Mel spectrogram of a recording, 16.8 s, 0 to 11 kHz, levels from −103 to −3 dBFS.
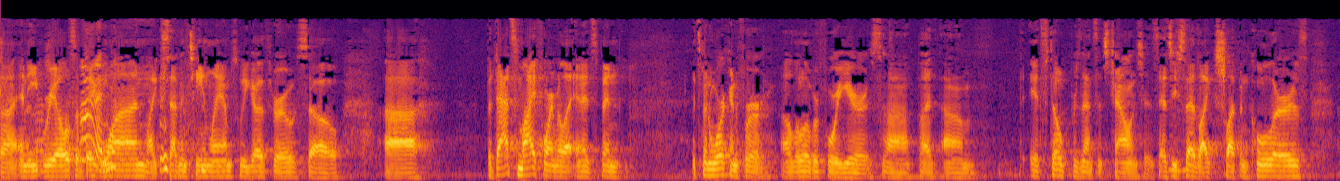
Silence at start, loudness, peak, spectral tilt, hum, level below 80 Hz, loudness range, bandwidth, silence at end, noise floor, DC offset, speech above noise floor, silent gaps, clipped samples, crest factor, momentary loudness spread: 0 s; -20 LUFS; -2 dBFS; -5.5 dB/octave; none; -46 dBFS; 6 LU; 8 kHz; 0.15 s; -51 dBFS; under 0.1%; 31 dB; none; under 0.1%; 18 dB; 12 LU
